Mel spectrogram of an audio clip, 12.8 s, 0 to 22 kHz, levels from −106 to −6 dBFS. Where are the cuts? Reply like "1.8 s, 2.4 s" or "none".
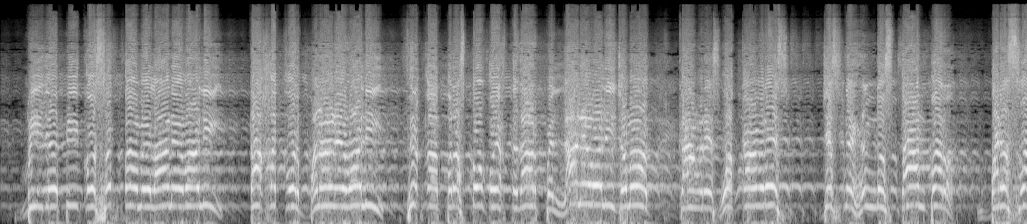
9.0 s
